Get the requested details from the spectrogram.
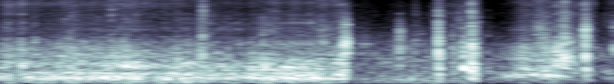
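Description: Skateboard wheels roll roughly over asphalt.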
